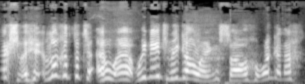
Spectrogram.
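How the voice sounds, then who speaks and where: A woman's voice: very high voice, expressive, quick pace, fairly bright tone. A woman playing a slippery, pleading male con artist in a comic radio play, stammering and wheedling as the character talks. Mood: flustered.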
